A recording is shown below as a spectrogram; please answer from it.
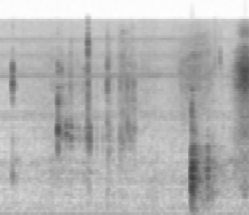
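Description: Small clicks and taps of a glass olive-oil bottle being capped, then a louder knock near the end as it is set down on a wooden counter.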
